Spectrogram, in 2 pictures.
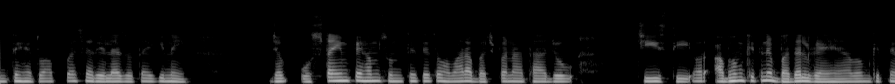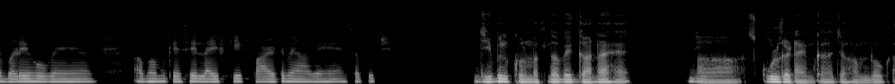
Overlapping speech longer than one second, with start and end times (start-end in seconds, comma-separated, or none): none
